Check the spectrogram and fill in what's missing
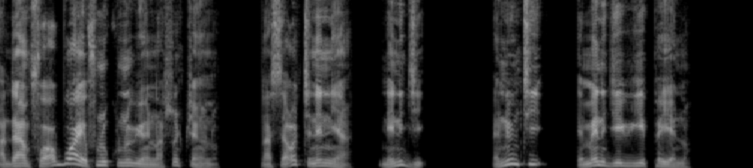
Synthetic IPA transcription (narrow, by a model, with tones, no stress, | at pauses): a˨dã˨m˨fʊ˨a˨ɔ˦bʊ˦a˦˨jɛ˨fu˦nʊ̃˦kʰu˦u˦nʊ̃˦ɥɛ̃˨ŋ˨nã˨sʊ̃˦t͡ɕᶣɛ̃˨ŋnʊ̰̃˨ | nã˨sɛ˨ɔ˦t͡ɕʰɪ˨nɪ̃˦nɪ̃˨a̰˨ | n˨æ̃˨nĩ˦d͡ʑḛ˨ | æ˨nũ˦n̩˦tʰi˦ | nɛ̃˨mæ̃˦nɪ̃˦˨d͡ʑe˦ɥi˦e˦pʰɛ˦jɛ˨nʊ̃˨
